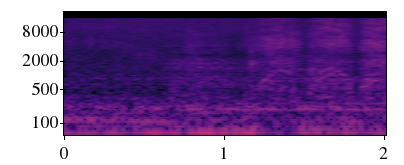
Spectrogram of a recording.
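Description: Faint scratching of a marker drawn along a ruler across lining fabric, over a low steady hum.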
